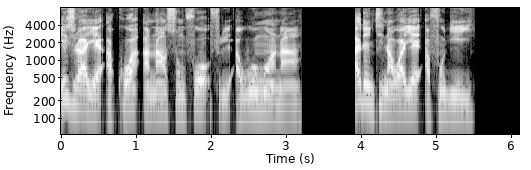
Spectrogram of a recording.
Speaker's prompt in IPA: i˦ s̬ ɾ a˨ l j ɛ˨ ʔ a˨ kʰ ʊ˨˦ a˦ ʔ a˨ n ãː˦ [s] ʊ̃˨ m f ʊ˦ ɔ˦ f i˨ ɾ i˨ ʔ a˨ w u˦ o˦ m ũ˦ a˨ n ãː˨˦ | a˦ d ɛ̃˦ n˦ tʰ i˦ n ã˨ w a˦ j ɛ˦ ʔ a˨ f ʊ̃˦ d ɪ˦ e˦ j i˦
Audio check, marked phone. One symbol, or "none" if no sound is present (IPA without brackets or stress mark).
s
